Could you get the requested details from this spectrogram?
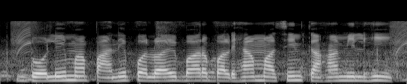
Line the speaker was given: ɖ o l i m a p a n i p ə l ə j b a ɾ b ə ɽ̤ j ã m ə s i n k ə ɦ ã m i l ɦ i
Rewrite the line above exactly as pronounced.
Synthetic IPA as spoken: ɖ o l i m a p a n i p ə l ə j b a ɾ b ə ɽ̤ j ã m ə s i n k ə ɦ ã m i l ɦ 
